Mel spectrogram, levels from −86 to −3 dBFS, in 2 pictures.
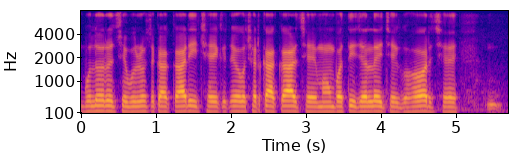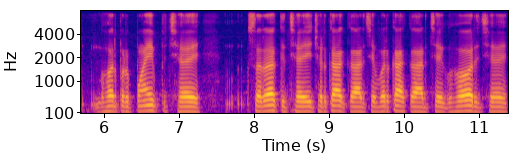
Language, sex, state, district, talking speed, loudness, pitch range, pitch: Hindi, male, Bihar, Samastipur, 165 wpm, -20 LUFS, 135-145 Hz, 140 Hz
